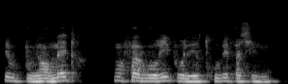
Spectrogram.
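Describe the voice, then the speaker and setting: A man giving a live software tutorial webinar, casually explaining each step as he clicks through it. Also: a little high, fairly even intonation, quick pace, slightly rough, lo-fi sound. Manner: casual, explanatory, walks through steps on screen. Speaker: software trainer.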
